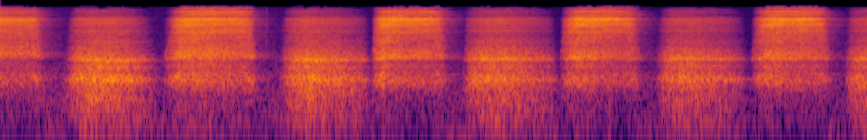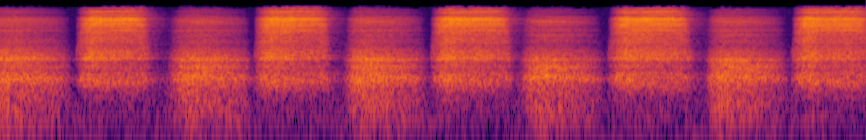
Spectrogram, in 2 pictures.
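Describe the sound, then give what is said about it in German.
Rapid breathing through an open mouth in a quick, steady rhythm: many even, airy breaths follow one another at a brisk tempo, with no talking. “in ein paar schnellere Atemzüge durch den Mund hinein. Das heißt, du kannst den Mund öffnen und mal wirklich in einem recht zügigen Takt”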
